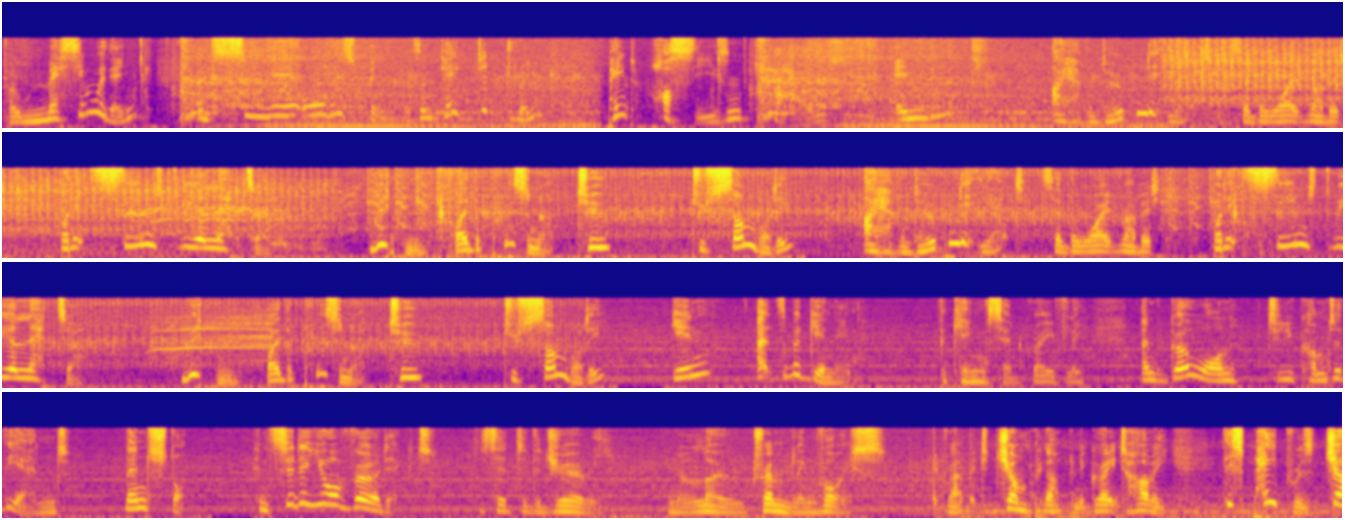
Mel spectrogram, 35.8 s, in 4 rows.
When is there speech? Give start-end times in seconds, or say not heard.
0.0-35.7.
